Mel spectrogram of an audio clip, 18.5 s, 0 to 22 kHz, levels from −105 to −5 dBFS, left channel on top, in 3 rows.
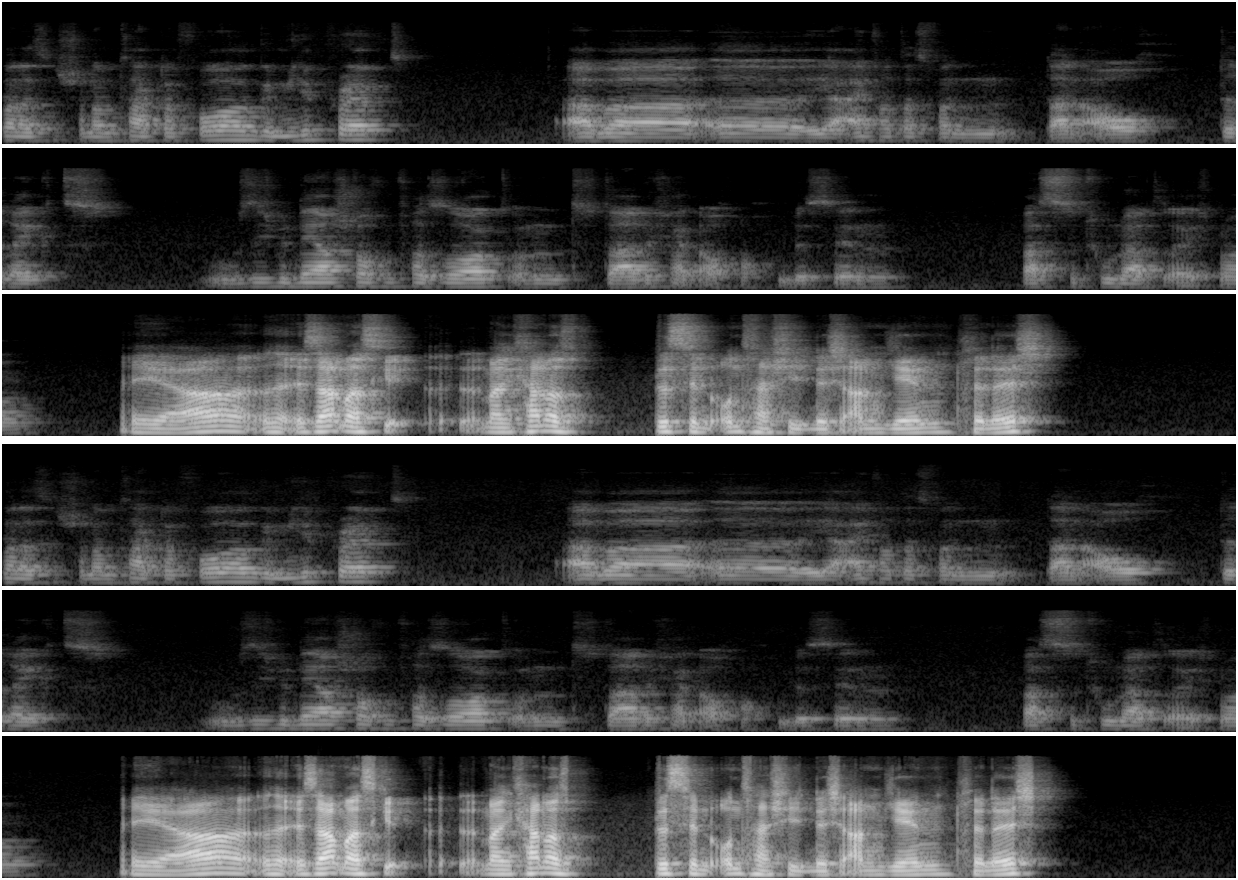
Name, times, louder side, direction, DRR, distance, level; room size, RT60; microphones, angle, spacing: voice 1, 0.0-1.9 2.8-5.8 6.1-6.7 7.2-10.6 11.3-12.5, left 2 dB, 20° left, 2.1 m, -47 dB
voice 2, 13.0-14.3 14.6-15.2 15.6-17.5, right 4 dB, 65° right, 0.9 m, -24 dB
15.0 x 8.1 x 2.9 m
head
